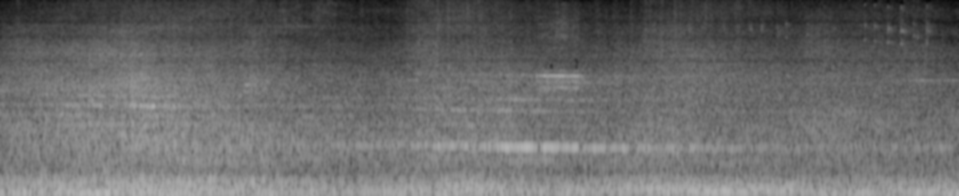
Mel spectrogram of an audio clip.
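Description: Motorcycles and scooters pass close by.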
